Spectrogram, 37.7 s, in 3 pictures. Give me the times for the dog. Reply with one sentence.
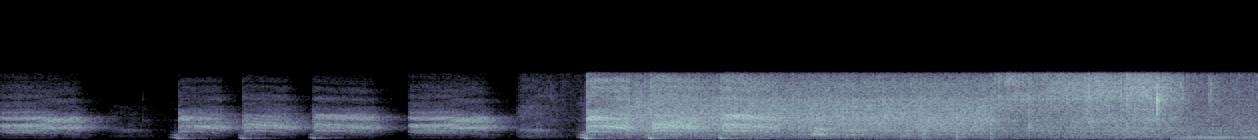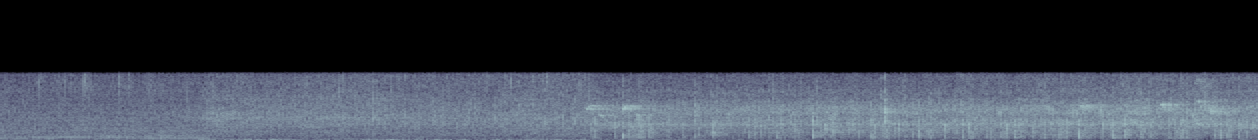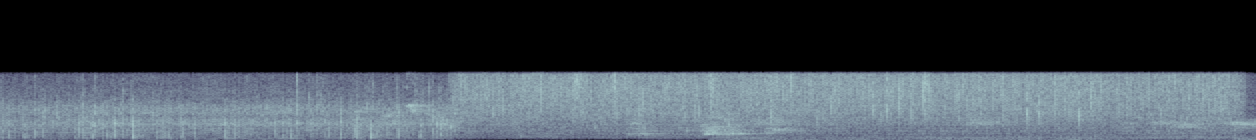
The dog can be heard from 8.1 to 9.2 s and from 31.4 to 33.2 s.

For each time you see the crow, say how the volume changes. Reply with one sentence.
You can hear the crow from 0.0 to 7.8 s, getting louder; and from 31.4 to 37.6 s, at a steady volume.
